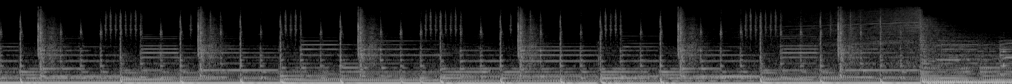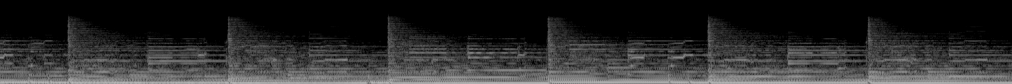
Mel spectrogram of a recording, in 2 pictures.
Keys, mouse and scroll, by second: 0.1-6.3 drag, 14.8-20.2 drag.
